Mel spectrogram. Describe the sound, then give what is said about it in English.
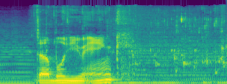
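Wine pours into a glass, a gurgling liquid stream whose tone rises for under a second before settling into a quieter, steady trickle. “That is the sound of some delicious wink wine being poured.”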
